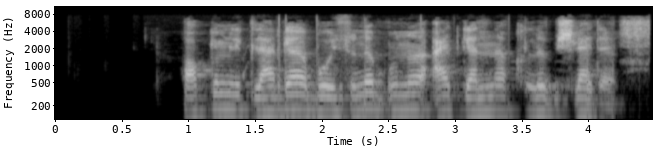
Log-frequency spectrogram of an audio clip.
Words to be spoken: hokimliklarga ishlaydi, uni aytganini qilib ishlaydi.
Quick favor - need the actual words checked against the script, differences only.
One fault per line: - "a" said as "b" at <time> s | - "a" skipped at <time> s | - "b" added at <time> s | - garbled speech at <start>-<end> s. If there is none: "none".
- "ishlaydi" said as "bo‘ysunib" at 2.0 s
